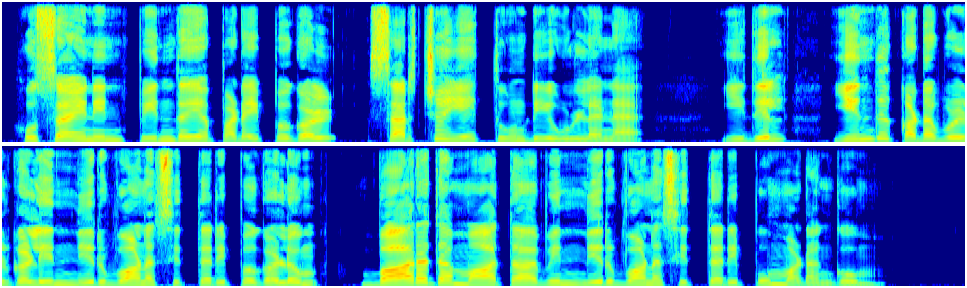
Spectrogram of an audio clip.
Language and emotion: Tamil, neutral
